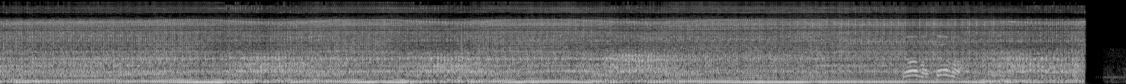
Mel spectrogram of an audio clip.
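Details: 2014 Seat Leon 2.0 TDI idling after adding a product to the oil and 10 minutes of running: steady diesel idle with a faint uneven knock, quieter than before but still present; engine knocking at idle, cause unclear.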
